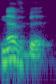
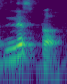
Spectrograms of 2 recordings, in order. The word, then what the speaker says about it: Nispel: Or do you take Marcus Nesbitt? Nesbitt? How do you pronounce the last name? Fucking no, Marcus Nispel.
